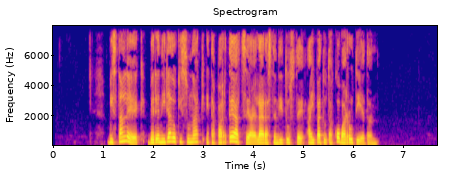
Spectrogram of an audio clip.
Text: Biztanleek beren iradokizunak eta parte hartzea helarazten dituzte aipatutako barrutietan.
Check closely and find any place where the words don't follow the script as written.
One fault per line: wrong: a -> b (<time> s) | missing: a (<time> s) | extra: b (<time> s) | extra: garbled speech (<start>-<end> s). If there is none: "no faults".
no faults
